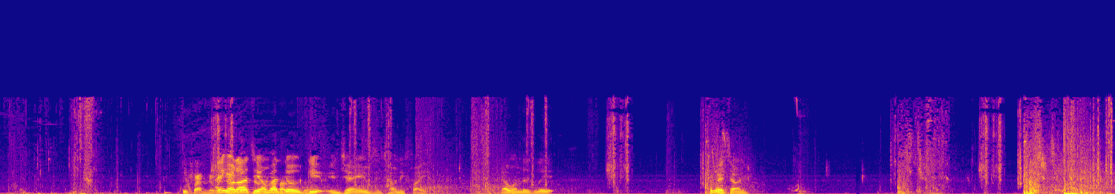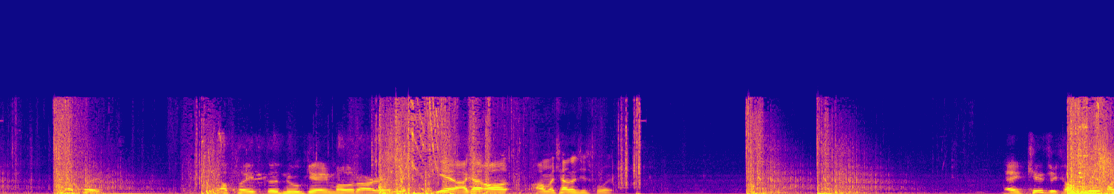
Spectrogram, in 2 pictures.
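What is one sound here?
Gunshots crack in short, sharp bursts.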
